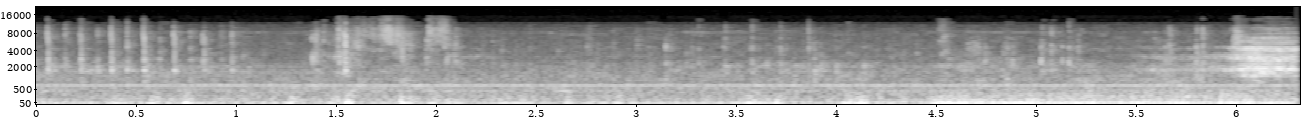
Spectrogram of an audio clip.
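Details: Spigen Neo Hybrid case on a Nexus 5: light uneven plastic clicks as the phone moves, the case's loose volume and power buttons rattling, especially when talking on the move.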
